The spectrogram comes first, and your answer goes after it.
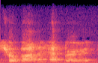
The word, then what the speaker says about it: Trevonna Hepburn: And your name again is Trayvana Heborn, right? I'm sorry. How do you pronounce that? I'm sorry. My name is Trobana Heburn.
